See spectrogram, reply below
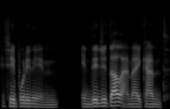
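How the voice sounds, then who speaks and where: A man in his twenties from Mexico with a Mexican Spanish accent, speaking English as a second language, halting and searching for words as an interview guest. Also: fairly low pitch, clean tone, no echo, studio quality. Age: 20s. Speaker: guest, page owner. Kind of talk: casual interview chat.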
